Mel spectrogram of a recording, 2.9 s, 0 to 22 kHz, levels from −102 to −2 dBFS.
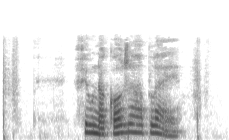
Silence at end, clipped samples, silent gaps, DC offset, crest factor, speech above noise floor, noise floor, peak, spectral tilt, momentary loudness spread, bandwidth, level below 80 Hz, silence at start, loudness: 0.4 s; under 0.1%; none; under 0.1%; 20 dB; 40 dB; -75 dBFS; -18 dBFS; -6 dB/octave; 10 LU; 7.6 kHz; -72 dBFS; 1 s; -36 LUFS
